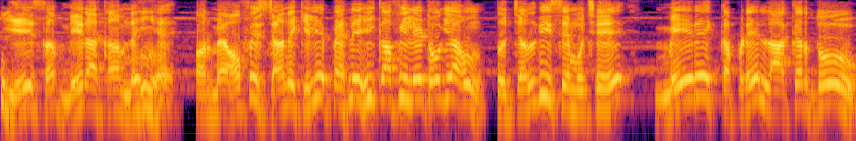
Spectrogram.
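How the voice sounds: A female-sounding put-on character voice speaks in a fairly high pitch. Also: moderate pace.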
